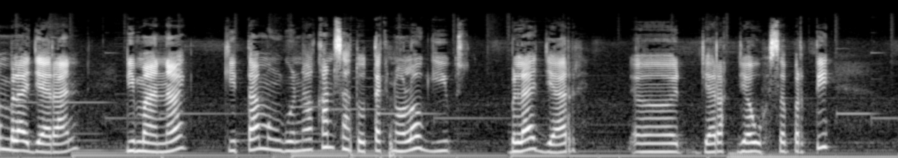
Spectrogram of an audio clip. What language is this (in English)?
Indonesian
